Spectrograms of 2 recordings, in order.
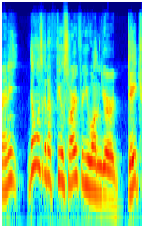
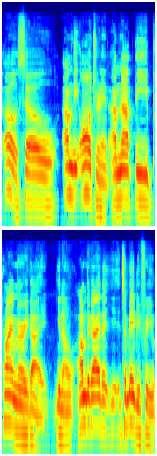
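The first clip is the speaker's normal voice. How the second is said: voicing the alternate guy; 7 semitones lower than usual.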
